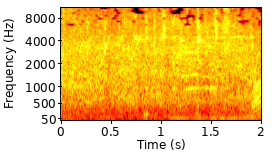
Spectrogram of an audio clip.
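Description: A basketball being dribbled on a hardwood court over the steady background noise of an arena crowd.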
